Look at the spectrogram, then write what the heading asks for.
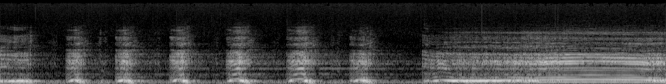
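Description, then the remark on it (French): A red deer stag bellows in the rut: six loud, rhythmic guttural grunts, then one long, sustained, deep roar that holds steady to the end. “Il n'y a pas de cri autre que, à l'époque du brame, le brame et puis ses aboiements.”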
